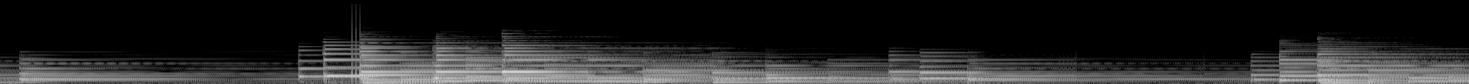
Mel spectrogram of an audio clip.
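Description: The audio has three repeated-buffer stutters, at 3.52–3.6 s, 10.6–10.76 s and 12.0–12.04 s. Each one replays a 40 ms fragment with hard joins, twice, four times and once respectively, when fresh data arrived late. Roughly 70, 150 and 40 ms of sound go missing.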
